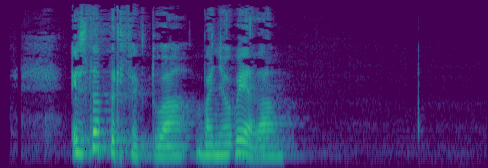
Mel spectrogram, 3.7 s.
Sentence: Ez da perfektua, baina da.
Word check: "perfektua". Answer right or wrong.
right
